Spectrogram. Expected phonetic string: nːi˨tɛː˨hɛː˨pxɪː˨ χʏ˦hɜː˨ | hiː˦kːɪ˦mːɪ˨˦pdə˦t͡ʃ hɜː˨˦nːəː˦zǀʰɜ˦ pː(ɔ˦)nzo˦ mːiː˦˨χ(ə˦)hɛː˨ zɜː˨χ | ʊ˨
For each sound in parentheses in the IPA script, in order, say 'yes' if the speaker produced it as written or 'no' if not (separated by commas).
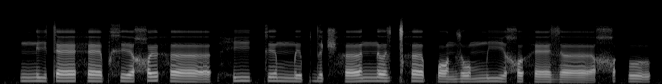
no, no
